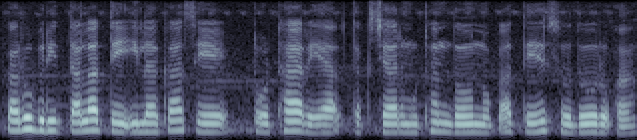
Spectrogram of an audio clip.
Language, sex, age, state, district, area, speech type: Santali, female, 45-60, Jharkhand, Bokaro, rural, spontaneous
